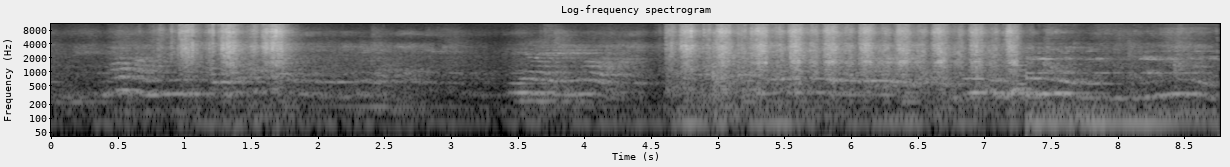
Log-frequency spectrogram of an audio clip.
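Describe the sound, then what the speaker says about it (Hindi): An onion rubbed against a kitchen grater in quick, rhythmic back-and-forth strokes, close and scratchy, in two bursts separated by a short pause, for crispy potato and egg kebabs. "प्याज ले लेंगे, इसको ऐसे कद्दूकश करके फिर डालेंगे।"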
